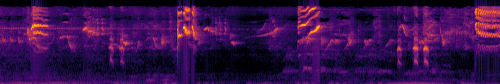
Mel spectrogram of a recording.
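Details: White-rumped shama singing in the morning, meant to spur another bird to sing: varied loud whistled flourishes, abrupt high sweeps and chattering notes in separate bursts over a faint low hum.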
